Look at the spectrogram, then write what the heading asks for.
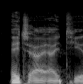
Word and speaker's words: HIIT: HIIT is how it's pronounced.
